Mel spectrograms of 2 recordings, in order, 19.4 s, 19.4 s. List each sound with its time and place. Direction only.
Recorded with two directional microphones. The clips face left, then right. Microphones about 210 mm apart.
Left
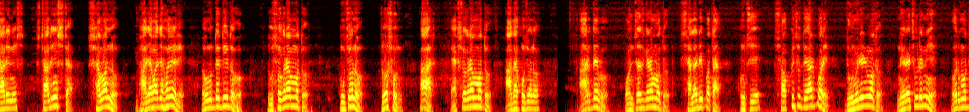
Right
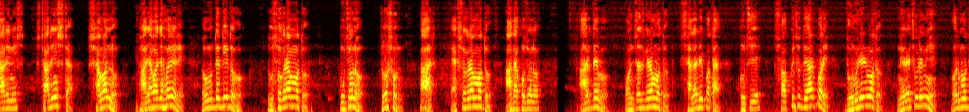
0.0 s a man's voice: 35° left (ahead or behind)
